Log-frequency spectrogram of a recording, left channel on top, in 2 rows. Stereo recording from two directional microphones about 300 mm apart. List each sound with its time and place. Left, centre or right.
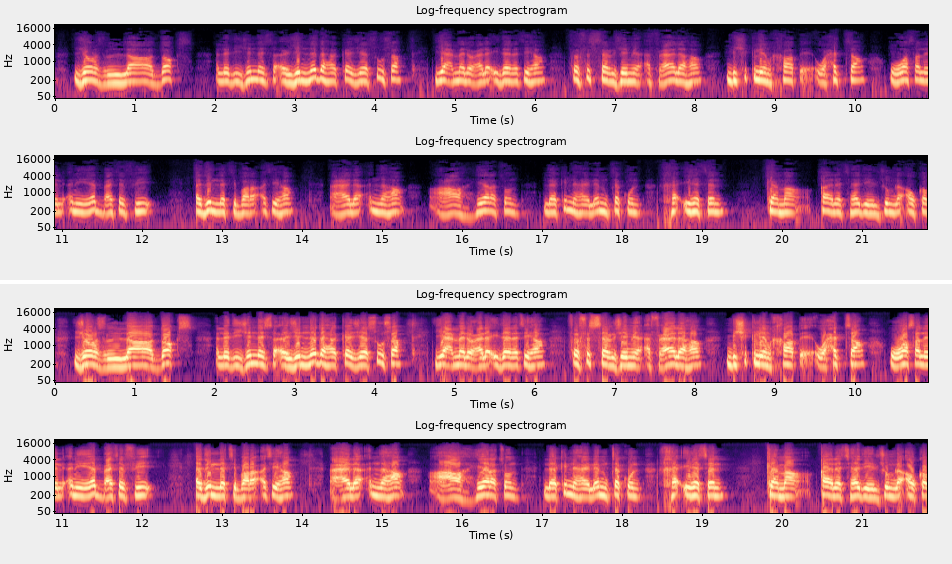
0.2 s speech: centre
